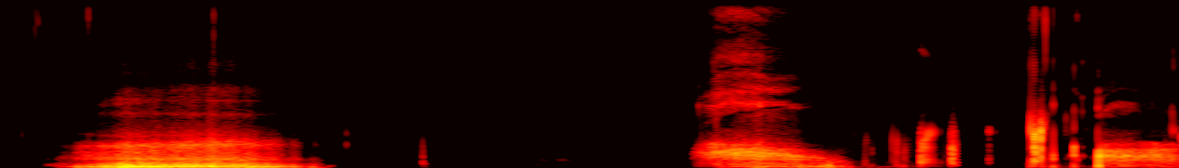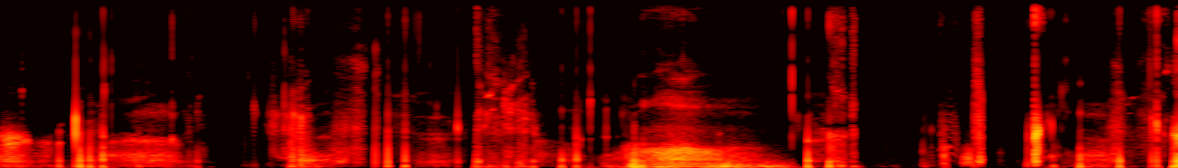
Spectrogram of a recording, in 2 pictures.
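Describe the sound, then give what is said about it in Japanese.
Warm breaths exhaled right into the microphone, three long close-up puffs spaced a few seconds apart, with soft wet mouth clicks and crackles scattered between them, no talking. “ほら、私の温かい吐息。脳内に流し込んであげます。”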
